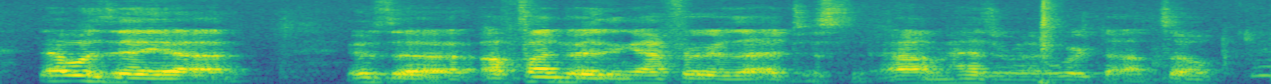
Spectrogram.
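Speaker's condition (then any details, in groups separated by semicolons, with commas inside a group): ALS; about 2 years since onset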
